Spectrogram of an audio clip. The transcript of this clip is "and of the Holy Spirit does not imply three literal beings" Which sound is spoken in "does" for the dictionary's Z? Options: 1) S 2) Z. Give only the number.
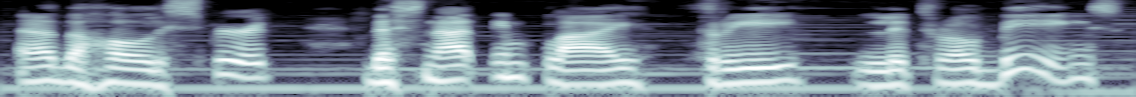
1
